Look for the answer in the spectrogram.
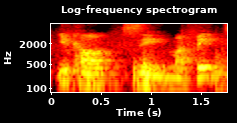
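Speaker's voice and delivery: ordinary talk, nothing marked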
